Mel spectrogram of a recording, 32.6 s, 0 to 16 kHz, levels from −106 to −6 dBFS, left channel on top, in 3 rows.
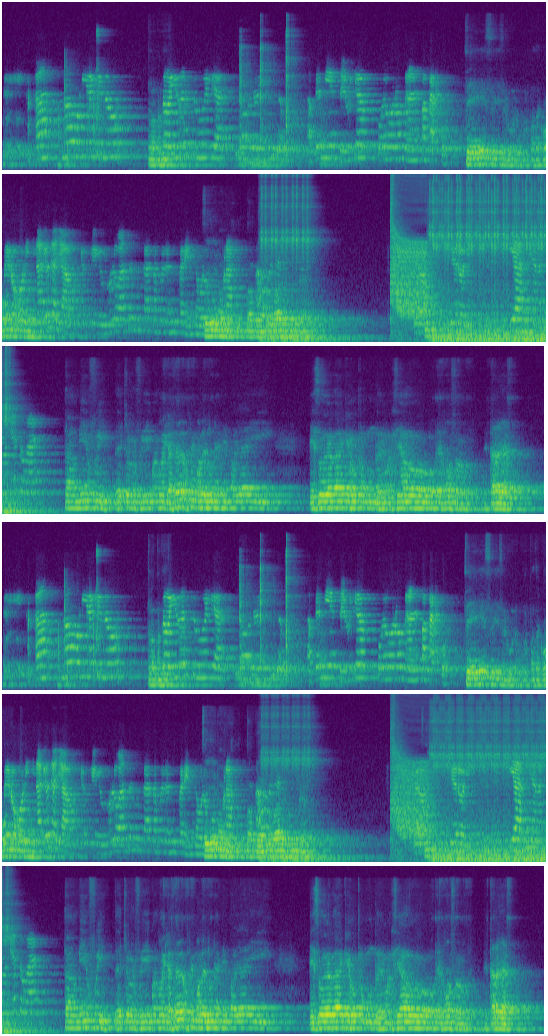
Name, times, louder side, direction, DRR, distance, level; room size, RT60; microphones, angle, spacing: voice 1, 0.0-2.4 3.2-5.8 6.1-9.0 10.9-15.5 15.9-16.9 19.1-22.5, right 2 dB, 25° right, 3 dB, 1.5 m, -34 dB
voice 2, 2.9-3.3 5.0-5.1 9.3-11.5 14.9-17.0 19.3-19.5 21.3-21.5 23.0-27.1 27.9-31.2 31.5-31.9, right 1 dB, 70° right, 1 dB, 2.2 m, -25 dB
sound 1, 16.0-17.0 18.6-21.9, left 1 dB, 50° left, 2.7 m, -30 dB
25.0 x 11.5 x 3.1 m, 2.1 s
head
